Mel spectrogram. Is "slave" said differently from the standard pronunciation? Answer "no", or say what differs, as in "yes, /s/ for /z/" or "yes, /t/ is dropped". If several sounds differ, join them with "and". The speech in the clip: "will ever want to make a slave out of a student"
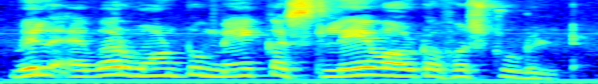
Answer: no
